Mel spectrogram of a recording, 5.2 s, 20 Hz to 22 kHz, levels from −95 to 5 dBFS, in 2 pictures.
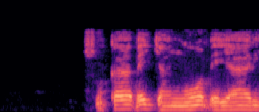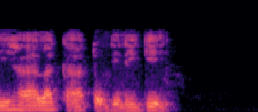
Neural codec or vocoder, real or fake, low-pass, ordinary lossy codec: vocoder, 44.1 kHz, 80 mel bands, Vocos; fake; 7.2 kHz; Opus, 64 kbps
